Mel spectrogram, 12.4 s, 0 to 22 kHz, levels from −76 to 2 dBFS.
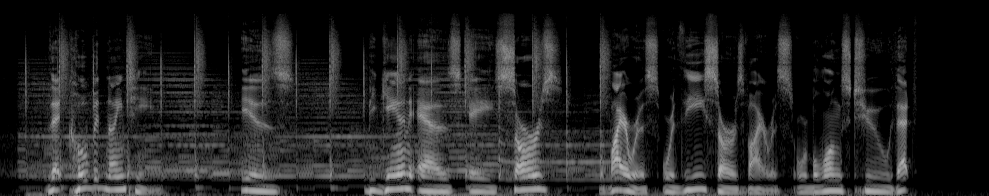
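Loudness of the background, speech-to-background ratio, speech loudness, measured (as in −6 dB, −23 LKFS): −37.0 LKFS, 9.5 dB, −27.5 LKFS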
